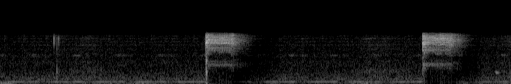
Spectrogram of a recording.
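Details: Indoor pet Quaker parrot squawking on a morning before 8am to rouse its sleeping owner: two loud harsh screeches about two seconds apart over a faint steady low hum.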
